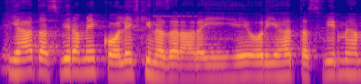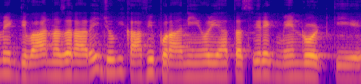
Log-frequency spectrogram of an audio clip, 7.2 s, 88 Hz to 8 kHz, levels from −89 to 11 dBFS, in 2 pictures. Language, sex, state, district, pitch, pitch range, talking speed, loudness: Hindi, male, Jharkhand, Sahebganj, 140 Hz, 135-155 Hz, 265 wpm, -17 LUFS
